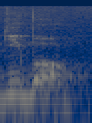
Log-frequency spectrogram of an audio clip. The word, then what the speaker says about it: gibor: OK, yo prononce le gibor. Là getan yon l'autre bagaille. Là ou getan fait appel à une autre entité. Parce que c'est pas comme ça le prononcer. C'est gibor.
